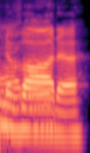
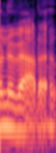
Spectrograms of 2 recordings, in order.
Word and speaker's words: Nevada: Not not Nevada. Oh my goodness. I I have corrected board of trustees members, chancellors on how to say it properly. Everyone's like, "Oh, like Las Vegas, Nevada." I'm like, "Nope, Reno, Nevada." Like very different.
